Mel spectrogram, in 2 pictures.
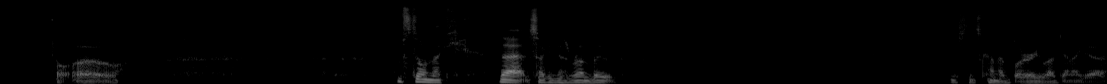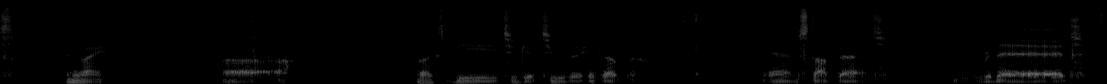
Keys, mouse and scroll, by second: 4.6 alt+p, 5.4 Return, 11.6 click, 16.5-17.3 typing, 17.7 Return, 19.0 alt+p, 19.4 Return.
